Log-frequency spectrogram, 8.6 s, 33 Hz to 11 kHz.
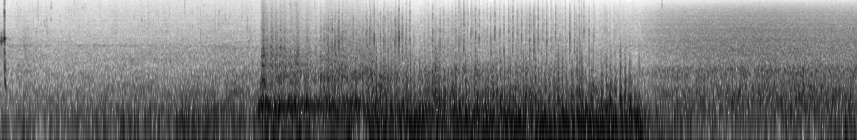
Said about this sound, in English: A quarter mile from where we're standing, more than 100 underground explosions erupt along the shore of the quarry. Because Florida's water table is so high, the mine is actually a 60-foot deep lake.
